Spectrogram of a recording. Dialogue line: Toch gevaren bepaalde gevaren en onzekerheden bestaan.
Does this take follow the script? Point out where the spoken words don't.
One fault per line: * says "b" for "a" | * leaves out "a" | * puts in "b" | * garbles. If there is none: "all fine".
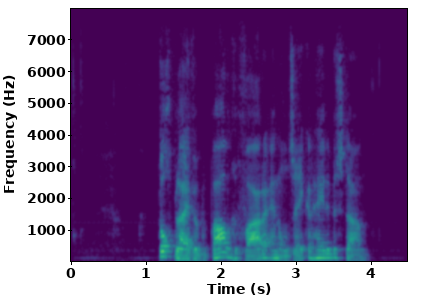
* says "blijven" for "gevaren"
